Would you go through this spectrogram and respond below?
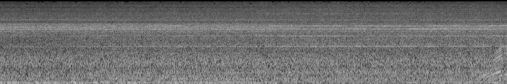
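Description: An F/A-18C Hornet's jet engine runs in the DCS World flight simulator, making a steady, loud, broadband roar that holds unchanged throughout with no talking.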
